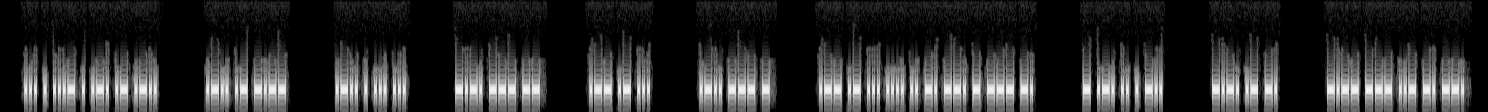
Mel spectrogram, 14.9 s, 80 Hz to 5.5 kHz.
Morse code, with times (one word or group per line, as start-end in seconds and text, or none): 0.3-1.6 SEVERAL
2.1-2.9 LAY
3.4-4.1 LESS
4.6-5.4 COM
5.9-6.5 WAS
7.0-7.7 LOT
8.2-10.3 WASHINGTON
10.8-11.6 TRIED
12.1-12.8 CAN
13.3-14.6 YOUNG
